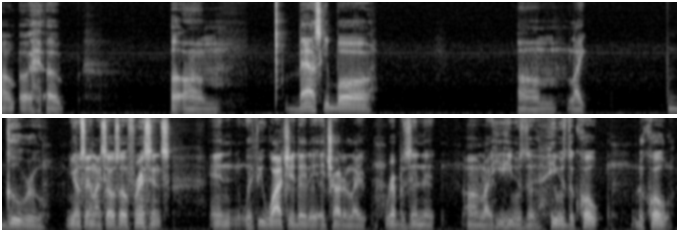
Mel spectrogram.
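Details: Podcast host who says he stutters; real speech with repeated phrases; finding: stuttering.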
